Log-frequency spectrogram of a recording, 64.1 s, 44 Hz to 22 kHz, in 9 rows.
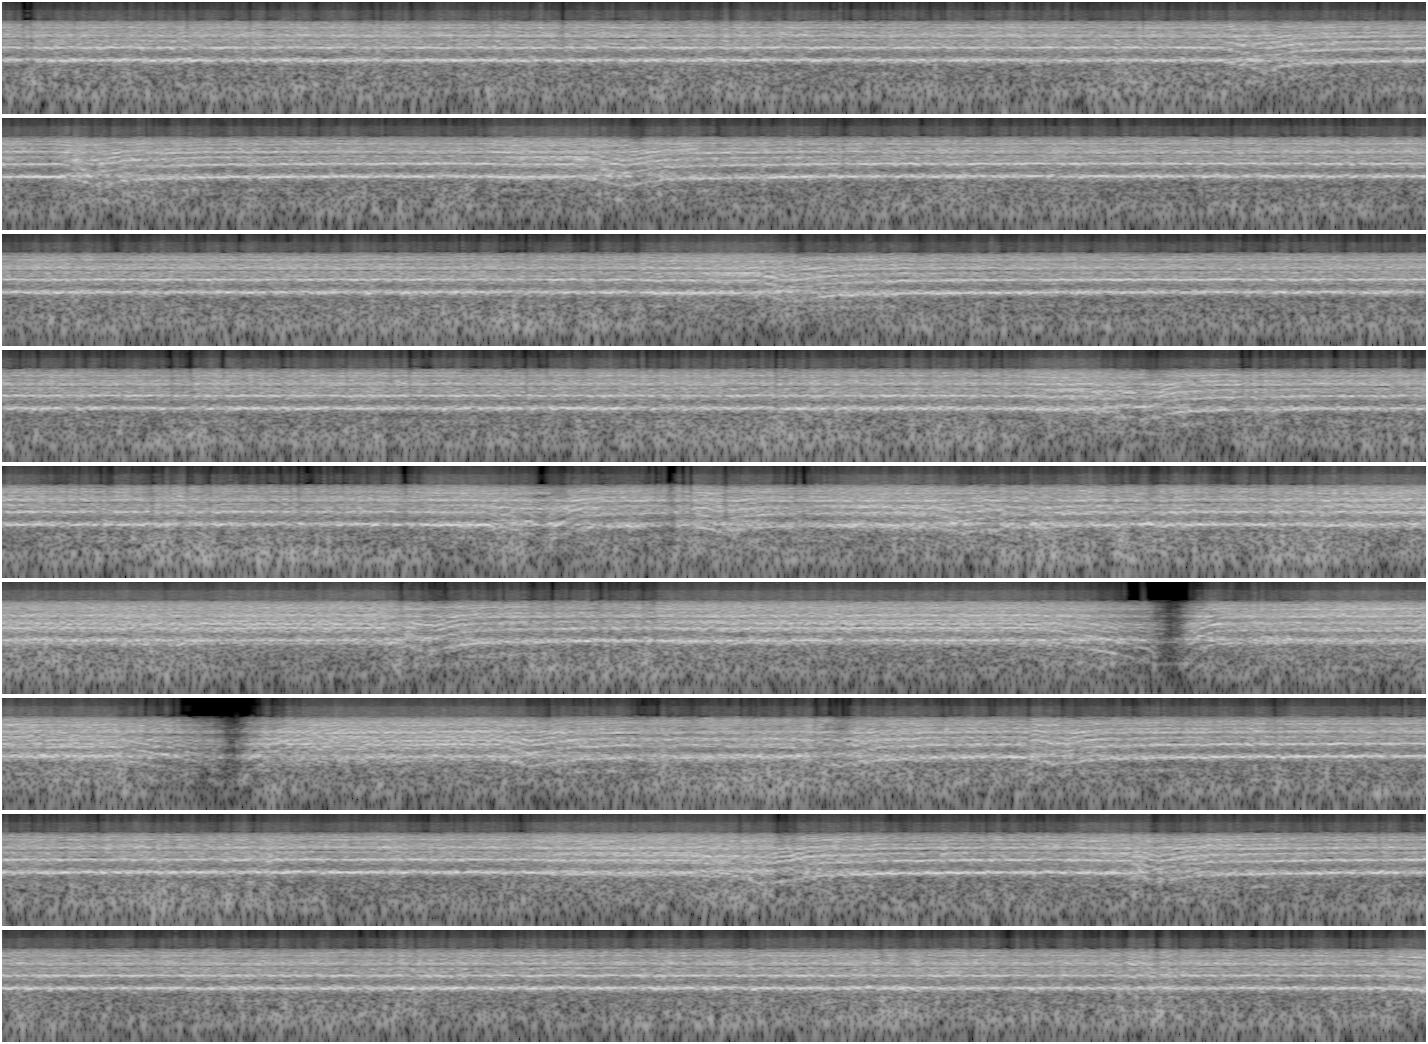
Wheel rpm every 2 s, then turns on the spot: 230, 230, 230, 210, 220, 200, 240, 240, 230, 210, 230, 230, 230, 190, 230, 210, 200, 220, 200, 200, 160, 170, 160, 180, 210, 240, 210, 200, 220, 230, 230, 230.
none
